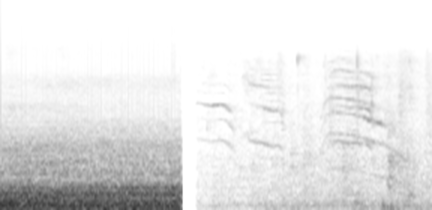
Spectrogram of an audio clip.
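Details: Kitten meowing: after loud low rumbling noise cuts off, a series of short, thin rising-falling mews with clear harmonics, several in quick succession, over a quiet background.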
